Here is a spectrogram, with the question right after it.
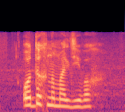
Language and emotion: Russian, neutral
